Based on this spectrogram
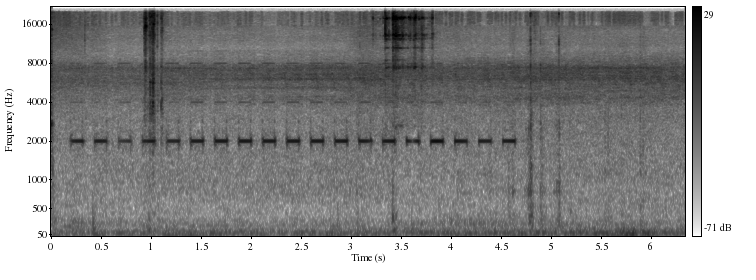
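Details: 2001 Ford Escort ZX2: steady high beeps about twice a second for several seconds over a quiet background, caused by the headlights being left on. Lights-on warning chime.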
